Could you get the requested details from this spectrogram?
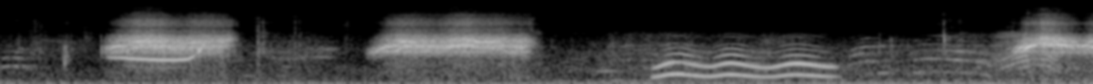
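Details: Talking rose-ringed parakeet: two harsh, rasping screech bursts, then a wavy, warbling whistled phrase rising and falling several times, ending with another rough squawk; steady low hum underneath.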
